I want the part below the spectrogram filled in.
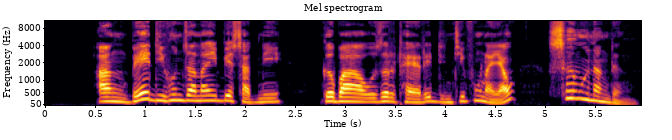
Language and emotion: Bodo, surprised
